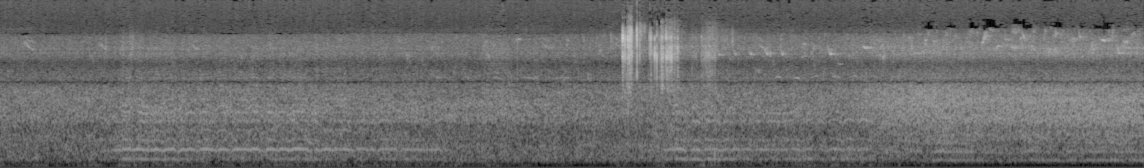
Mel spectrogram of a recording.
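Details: Buff-tailed bumblebee worker's low, droning wing buzz rises and fades as it moves close and away, foraging on Echium sabulicola flowers near the Assut de Sueca weir, Spain.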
